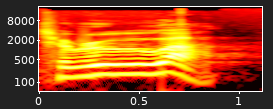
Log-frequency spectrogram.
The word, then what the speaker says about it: teruah: It's called a teruah, with the accent on the end, teruah.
